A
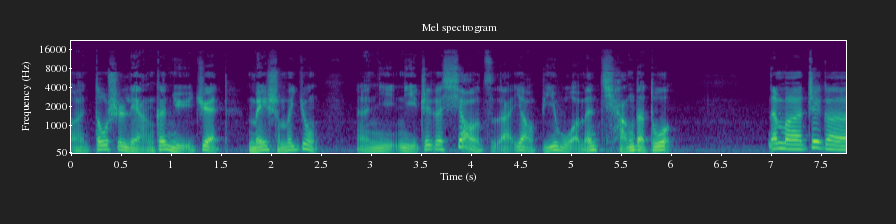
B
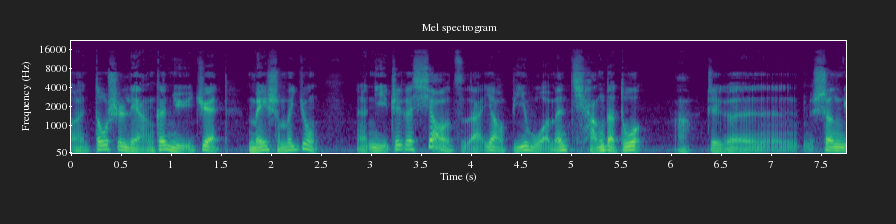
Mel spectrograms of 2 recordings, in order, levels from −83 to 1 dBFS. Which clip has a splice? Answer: B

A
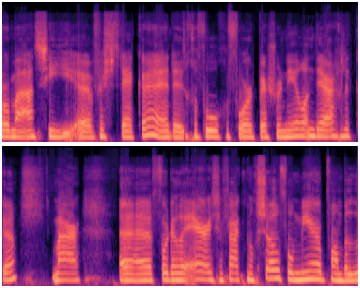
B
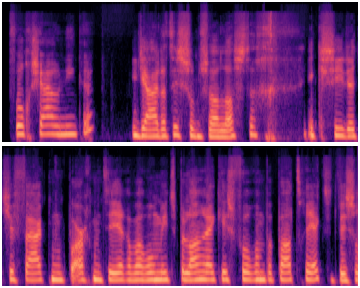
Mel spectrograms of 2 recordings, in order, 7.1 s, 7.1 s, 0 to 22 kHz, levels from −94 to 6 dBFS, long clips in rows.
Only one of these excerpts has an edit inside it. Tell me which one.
A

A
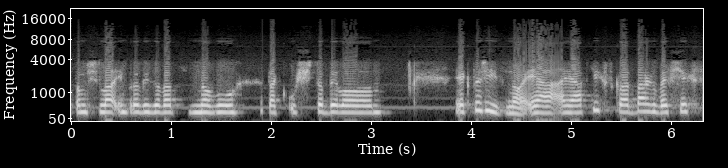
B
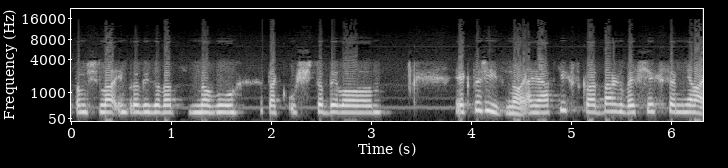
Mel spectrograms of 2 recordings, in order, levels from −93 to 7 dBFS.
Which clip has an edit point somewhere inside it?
B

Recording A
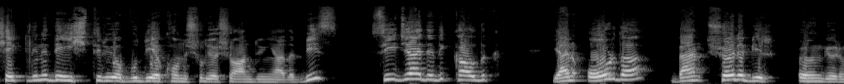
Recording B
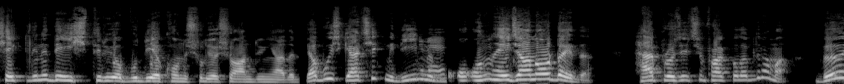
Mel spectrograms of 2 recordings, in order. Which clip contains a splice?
B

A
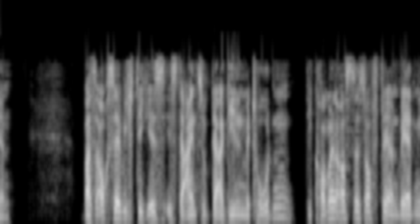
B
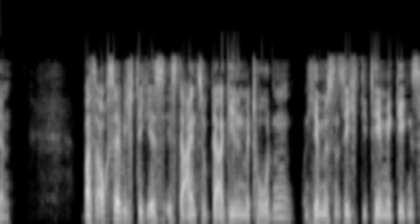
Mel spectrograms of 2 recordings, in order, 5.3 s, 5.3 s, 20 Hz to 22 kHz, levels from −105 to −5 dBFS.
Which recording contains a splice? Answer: B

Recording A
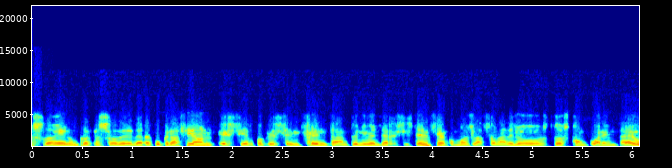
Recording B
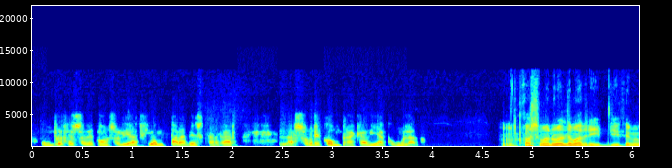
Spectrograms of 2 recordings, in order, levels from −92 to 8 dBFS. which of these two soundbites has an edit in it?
B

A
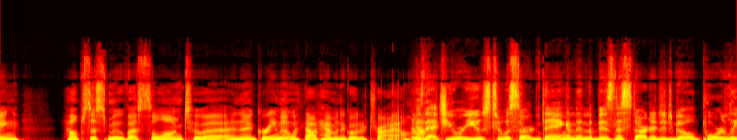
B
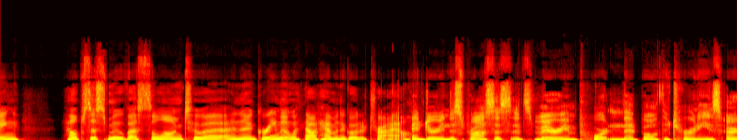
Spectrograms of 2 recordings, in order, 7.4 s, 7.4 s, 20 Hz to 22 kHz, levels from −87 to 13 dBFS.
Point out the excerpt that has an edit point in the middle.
A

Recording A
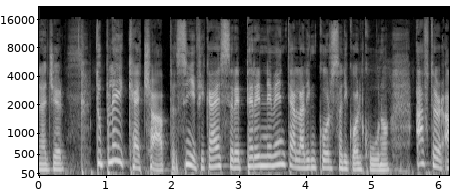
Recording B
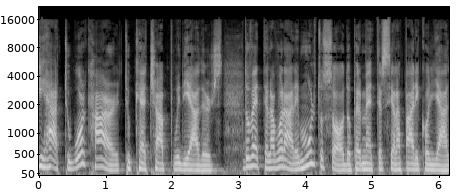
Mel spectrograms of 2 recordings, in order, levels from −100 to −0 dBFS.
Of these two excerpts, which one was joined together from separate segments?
B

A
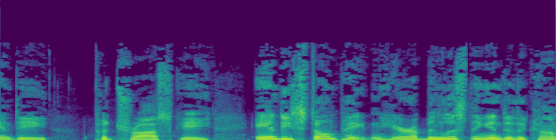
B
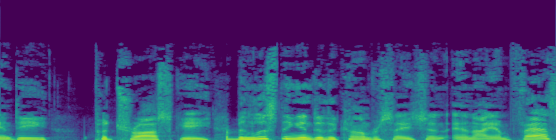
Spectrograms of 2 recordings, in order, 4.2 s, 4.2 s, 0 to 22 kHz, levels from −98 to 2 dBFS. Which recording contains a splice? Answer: B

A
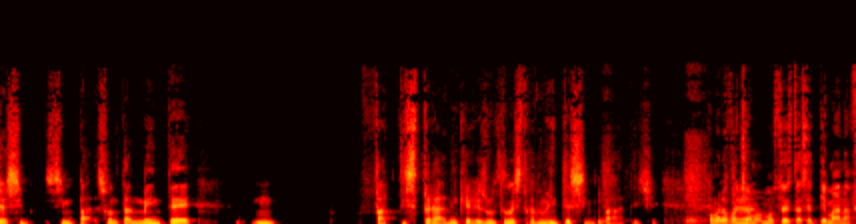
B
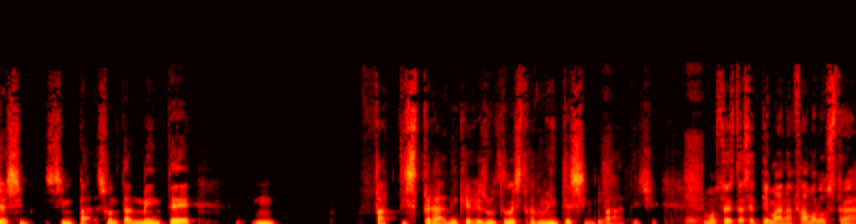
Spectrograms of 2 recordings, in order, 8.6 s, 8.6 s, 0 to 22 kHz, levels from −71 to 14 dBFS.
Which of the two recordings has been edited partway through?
B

